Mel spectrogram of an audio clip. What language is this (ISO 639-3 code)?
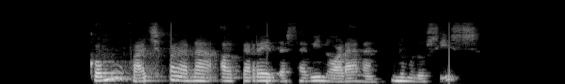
cat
